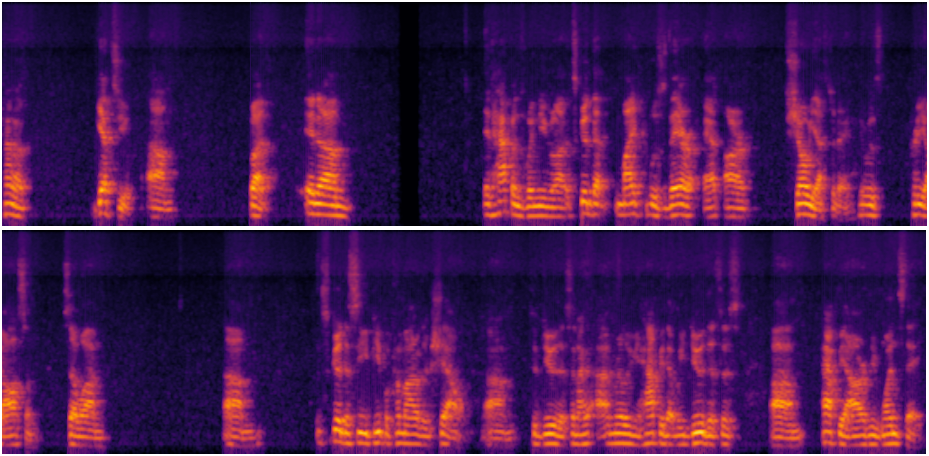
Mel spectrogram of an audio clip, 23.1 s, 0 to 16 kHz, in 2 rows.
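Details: Man who had a heart attack and stroke at age 49 and could not talk at first; he still loses words and says he was told it is expressive aphasia; finding: expressive aphasia.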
